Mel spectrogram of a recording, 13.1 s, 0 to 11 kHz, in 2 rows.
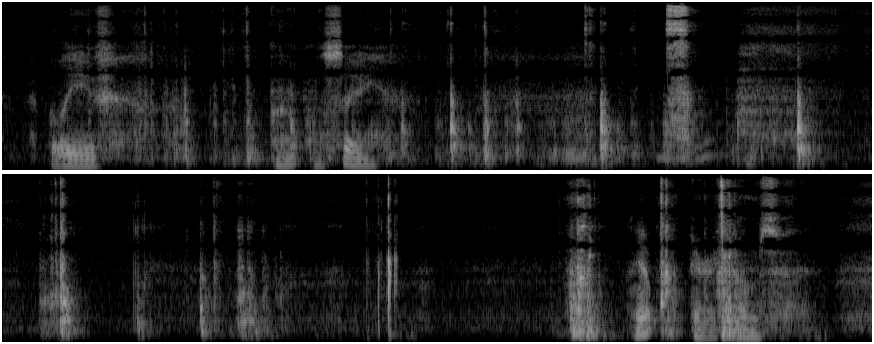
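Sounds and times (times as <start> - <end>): parts clicking and knocking: 0.6 - 4.9, 6.8 - 8.7, 10.7 - 12.3.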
